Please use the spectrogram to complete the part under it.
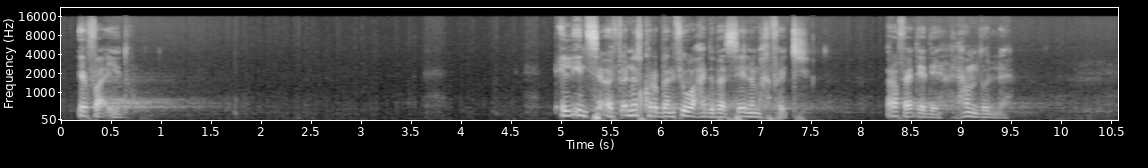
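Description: An elderly man speaks with animation into a microphone, heard over a loudspeaker in an echoing room.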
